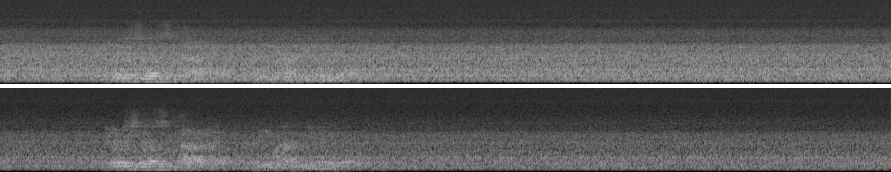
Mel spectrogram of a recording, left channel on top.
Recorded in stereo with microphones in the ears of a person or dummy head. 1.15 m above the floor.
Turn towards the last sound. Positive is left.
turn(degrees=-30)  # may be behind; listen again after turning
